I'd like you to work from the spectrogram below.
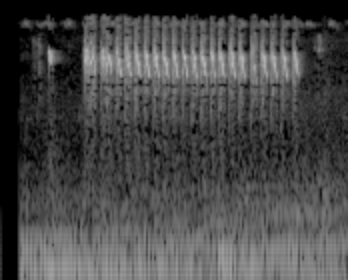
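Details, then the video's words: Sogon singing actively, meant as a training and prompting sound for captive birds: one sharp high chip, then a fast, steady run of about twenty thin, high pulsing notes lasting two seconds. "sogon gacor cocok untuk masteran dan pancingan bunyi burung bahan"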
